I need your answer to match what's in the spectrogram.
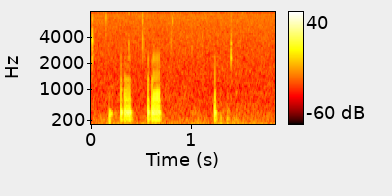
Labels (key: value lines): label: biophony, knock croak
recorder: SoundTrap 300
